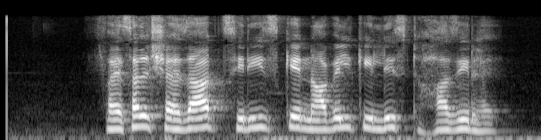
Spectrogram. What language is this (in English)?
Urdu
